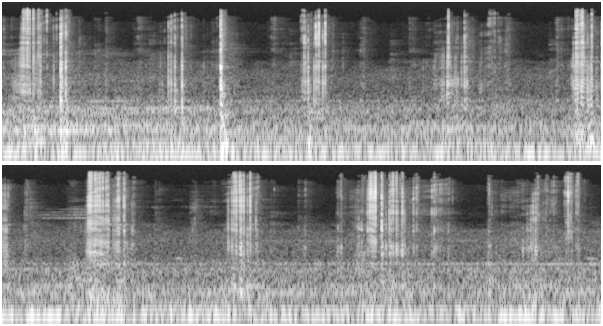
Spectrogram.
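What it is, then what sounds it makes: Cling film stretched over a glass bowl, poked. A thin white stick repeatedly pokes clear plastic cling film stretched taut over an empty clear glass bowl, at different spots. Each poke gives a short, bright, crinkly crackle or pop that dies away almost at once. The pokes are spread irregularly over a steady low hum.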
